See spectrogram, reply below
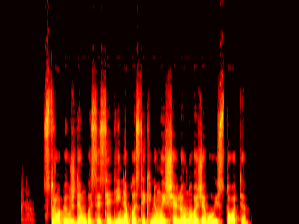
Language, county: Lithuanian, Kaunas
